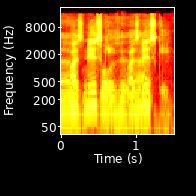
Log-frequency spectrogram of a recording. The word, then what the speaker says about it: Kwasniewski: Kwasniewski.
